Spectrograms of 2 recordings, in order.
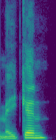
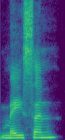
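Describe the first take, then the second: First: The middle consonant is a K sound. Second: The middle consonant is an S sound. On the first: Some places switched to this pronunciation. "started pronouncing it Macon" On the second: This is the technically correct local pronunciation. "the way to pronounce this technically is Mason"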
